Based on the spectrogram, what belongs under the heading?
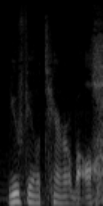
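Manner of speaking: low, quiet accusing taunt; devil's taunting voice. Retold or imitated. Enemy speaks discouragement to woman, low taunting. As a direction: needle them low and quiet.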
